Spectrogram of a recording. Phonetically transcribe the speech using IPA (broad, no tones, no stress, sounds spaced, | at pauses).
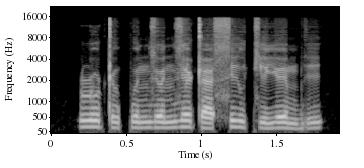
ɭ u ʈ ɯ p ɯ n z ø n z e ʈ æ s i u̯ c i j e m b i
